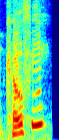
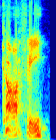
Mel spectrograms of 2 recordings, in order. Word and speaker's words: Kofi: what I'm saying like it's not pronounced coffee so wait what dude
